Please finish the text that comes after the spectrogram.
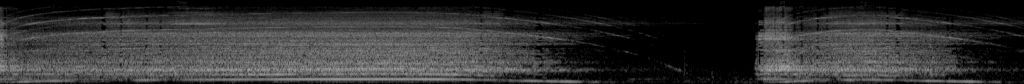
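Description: A Singer Making the Cut serger motor runs from the foot pedal, a loud steady whine that winds down, briefly stops, then surges back up; the machine has power but something is not working right.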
